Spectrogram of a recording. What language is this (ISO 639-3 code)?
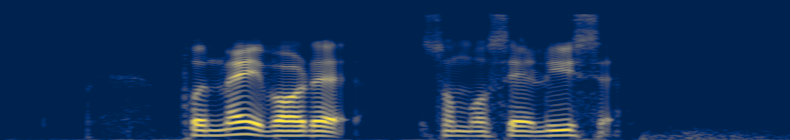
nor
